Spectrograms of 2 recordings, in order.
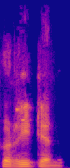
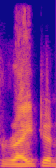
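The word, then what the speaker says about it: written: ইট এট eaten right রোট রিটেন এগুলো কেন কাজে লাগবে রাইট রোট রাইটেন না এটা বলবে রিটেন রিটেন হ্যা উচ্চারণটা হবে রিটেন হ্যা উচ্চারণটা কি হবে রিটেন রিটেন eaten রিটেন eaten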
